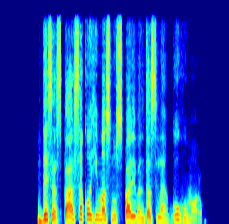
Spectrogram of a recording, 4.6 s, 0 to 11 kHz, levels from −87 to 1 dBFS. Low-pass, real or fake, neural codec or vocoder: 9.9 kHz; fake; codec, 16 kHz in and 24 kHz out, 0.9 kbps, LongCat-Audio-Codec, four codebook decoder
